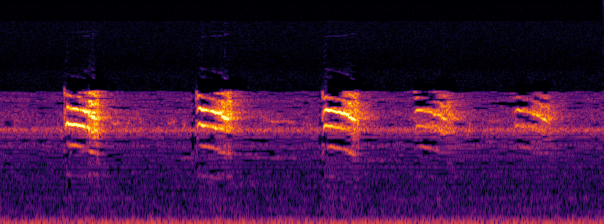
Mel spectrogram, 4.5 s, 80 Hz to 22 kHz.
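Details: Bald eagle at its nest in rural southwest Florida, captured by a nest cam at 09:34 on 22 February 2024: a series of four high, squeaky chirps, roughly one per second, fading toward the end, over a constant hum and low-frequency rumble.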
